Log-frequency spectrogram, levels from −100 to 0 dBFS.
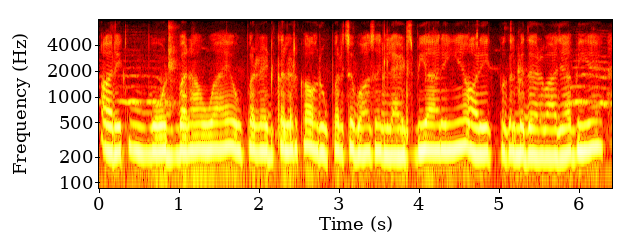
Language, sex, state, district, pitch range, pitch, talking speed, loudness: Hindi, female, Uttar Pradesh, Lucknow, 220-240 Hz, 230 Hz, 235 wpm, -13 LUFS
